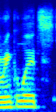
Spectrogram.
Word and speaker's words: Wrinklewitz: everyone hi i'm wrinklewitz and my last name is pronounced wrinkle like on my forehead and wits just so you know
